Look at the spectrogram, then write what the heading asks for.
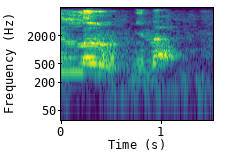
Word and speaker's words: lâmina: A gente não pronuncia lá, não, é lâmina.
